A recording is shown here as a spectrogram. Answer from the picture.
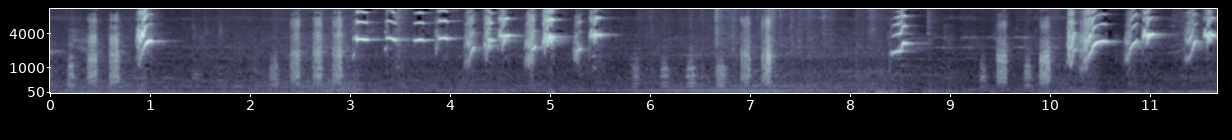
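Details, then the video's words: Young Javan myna singing energetically as a tutor recording for other mynas to imitate: a varied mix of clear whistles, rapid chattering clicks and harsh rasping notes in uneven bursts, with a faint low hum beneath. "Masteran Burung Jalak Kebo Muda Gacor Manggut - Manggut Jalak Kebo Lain Pasti Cepat Niru"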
